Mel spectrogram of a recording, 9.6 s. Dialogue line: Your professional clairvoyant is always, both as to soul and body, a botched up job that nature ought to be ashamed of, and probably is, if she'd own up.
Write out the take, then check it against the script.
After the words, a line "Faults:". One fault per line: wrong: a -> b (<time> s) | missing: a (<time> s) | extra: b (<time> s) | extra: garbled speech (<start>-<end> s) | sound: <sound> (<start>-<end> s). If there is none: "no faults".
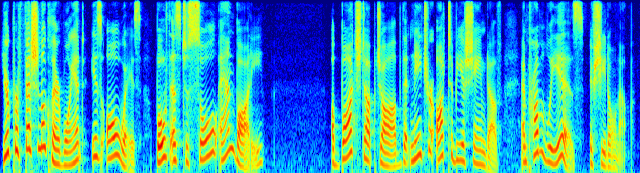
Your professional clairvoyant is always, both as to soul and body, a botched up job that nature ought to be ashamed of, and probably is, if she'd own up.
Faults:
no faults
